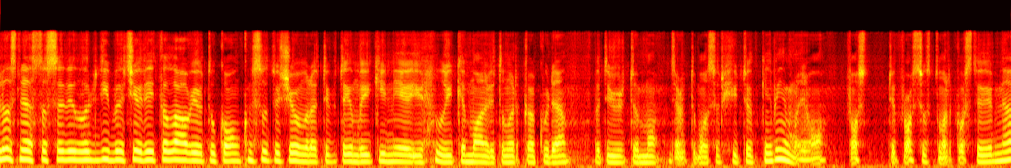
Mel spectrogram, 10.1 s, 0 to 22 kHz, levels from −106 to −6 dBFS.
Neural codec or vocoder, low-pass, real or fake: autoencoder, 22.05 kHz, a latent of 192 numbers a frame, VITS, trained on many speakers; 9.9 kHz; fake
